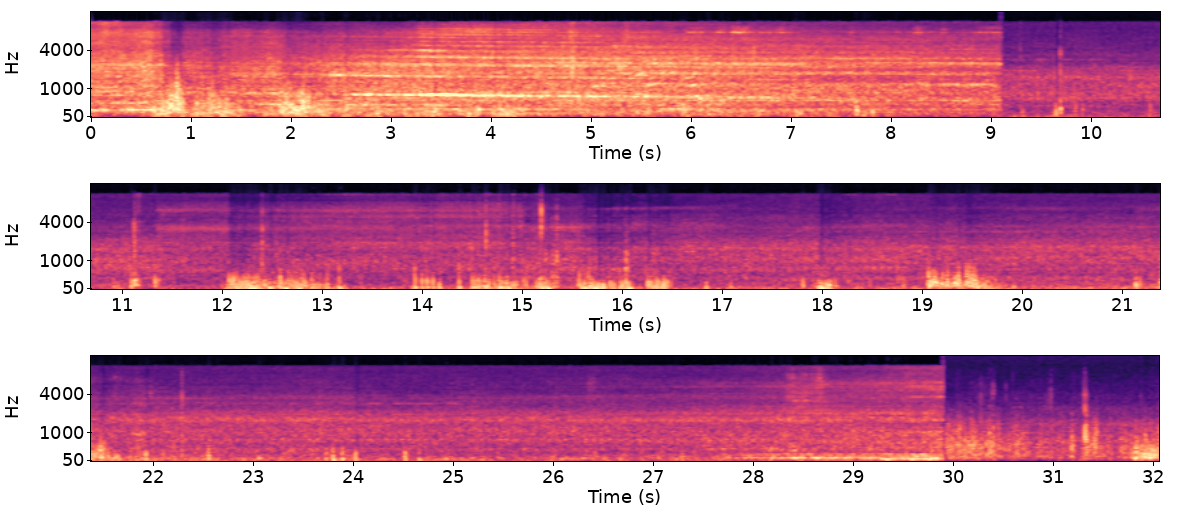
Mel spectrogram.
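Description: Electric train running at a railway station for the first nine seconds, its motor whine of several tones drifting slightly down in pitch. Then, after a sudden change, quieter street ambience with wind gusting against the microphone.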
